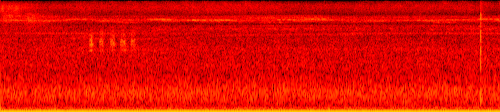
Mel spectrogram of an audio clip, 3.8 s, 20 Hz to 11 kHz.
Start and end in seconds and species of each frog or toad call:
0.6	1.2	Scinax rizibilis
2:15am

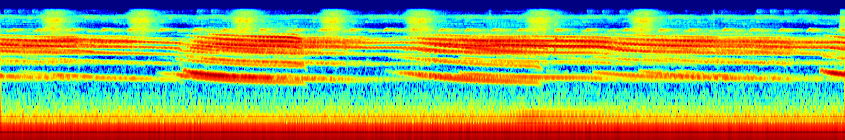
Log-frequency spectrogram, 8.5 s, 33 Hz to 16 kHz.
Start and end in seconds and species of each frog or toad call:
0.0	8.4	Adenomera diptyx
0.0	8.4	Physalaemus albonotatus
5.4	5.7	Leptodactylus podicipinus
6:15pm

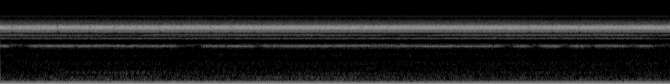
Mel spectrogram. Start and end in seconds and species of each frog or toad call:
none
8:30pm

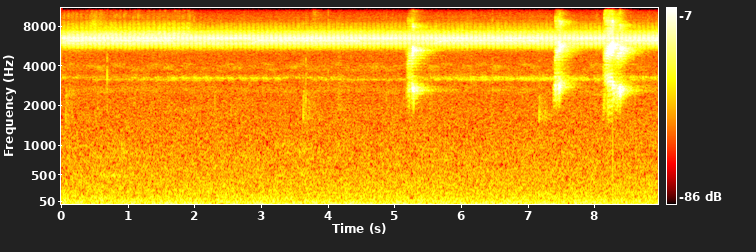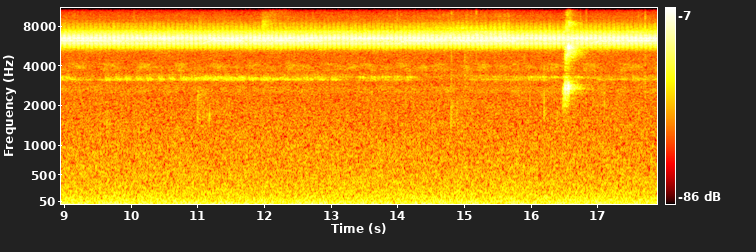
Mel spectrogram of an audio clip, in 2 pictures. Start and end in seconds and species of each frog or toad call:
0.6	0.8	Leptodactylus podicipinus
3.6	3.8	Leptodactylus podicipinus
5.2	5.6	Dendropsophus minutus
7.4	8.7	Dendropsophus minutus
14.7	15.2	Leptodactylus podicipinus
16.5	16.8	Dendropsophus minutus
1:00am

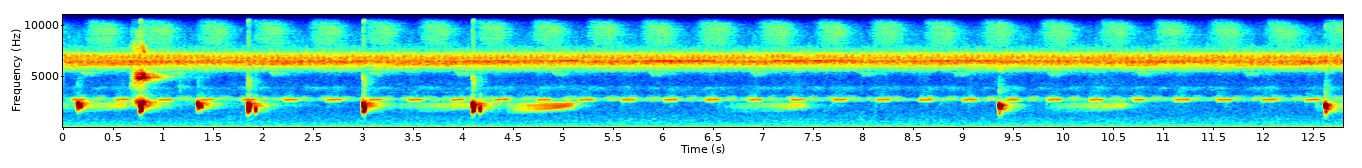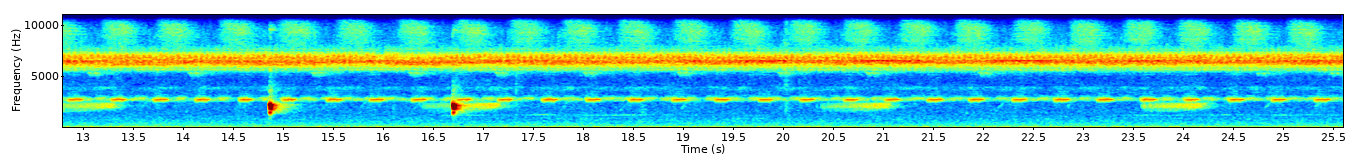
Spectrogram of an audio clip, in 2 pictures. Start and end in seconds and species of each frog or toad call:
0.0	7.7	Pithecopus azureus
0.5	1.2	Dendropsophus minutus
9.0	11.1	Pithecopus azureus
12.3	17.3	Pithecopus azureus
20.3	21.4	Pithecopus azureus
23.5	24.7	Pithecopus azureus
3:15am

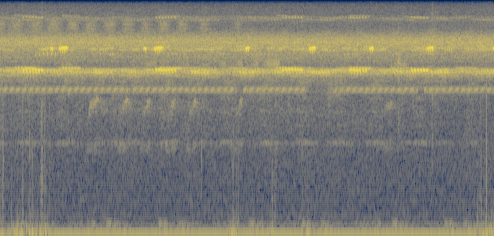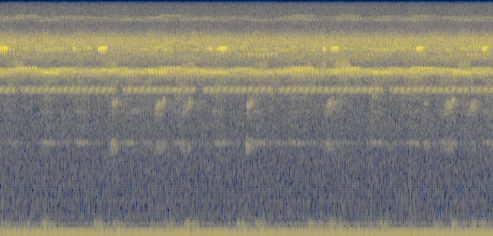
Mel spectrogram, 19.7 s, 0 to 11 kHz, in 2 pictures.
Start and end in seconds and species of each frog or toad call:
0.0	19.7	Scinax alter
1.6	5.0	Boana albomarginata
12.1	13.8	Boana albomarginata
14.8	15.2	Boana albomarginata
16.3	16.7	Boana albomarginata
18.7	19.7	Boana albomarginata
9:00pm

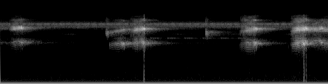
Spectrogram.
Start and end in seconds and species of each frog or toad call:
0.0	3.2	Dendropsophus minutus
1.0	1.1	Dendropsophus nanus
2.0	2.2	Dendropsophus nanus
10:00pm

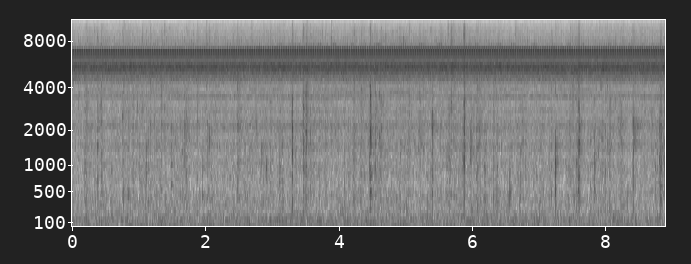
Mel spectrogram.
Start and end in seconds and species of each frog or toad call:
none
12:30am

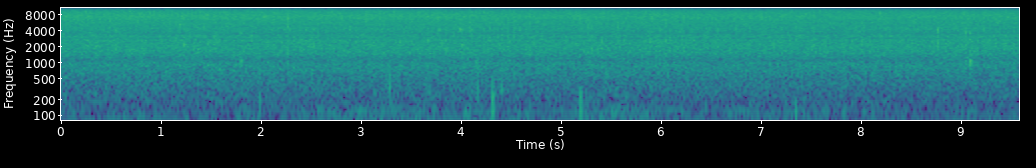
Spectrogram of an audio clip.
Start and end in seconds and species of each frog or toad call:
none
11:00pm

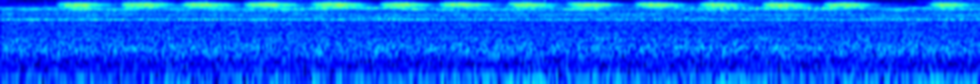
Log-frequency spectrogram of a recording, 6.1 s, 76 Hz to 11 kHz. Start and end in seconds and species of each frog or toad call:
none
11:45pm

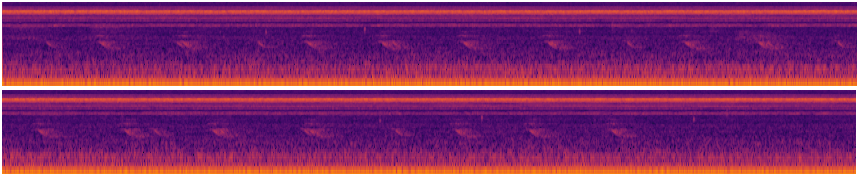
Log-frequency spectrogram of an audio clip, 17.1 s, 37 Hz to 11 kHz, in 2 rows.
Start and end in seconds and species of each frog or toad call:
0.0	15.2	Physalaemus cuvieri
7.3	7.9	Boana albopunctata
8:15pm

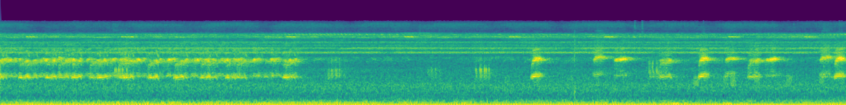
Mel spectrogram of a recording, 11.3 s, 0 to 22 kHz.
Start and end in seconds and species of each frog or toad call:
0.0	4.1	Boana albomarginata
4.3	4.6	Phyllomedusa distincta
6.3	6.6	Phyllomedusa distincta
6.8	11.2	Boana albomarginata
10:30pm

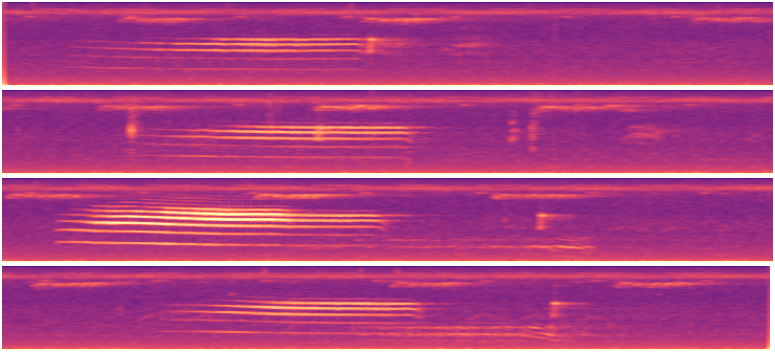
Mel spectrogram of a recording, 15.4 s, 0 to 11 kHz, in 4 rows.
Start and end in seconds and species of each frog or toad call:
0.3	2.2	Physalaemus albonotatus
4.4	6.3	Physalaemus albonotatus
7.9	9.8	Physalaemus albonotatus
12.2	14.1	Physalaemus albonotatus
5:45pm

